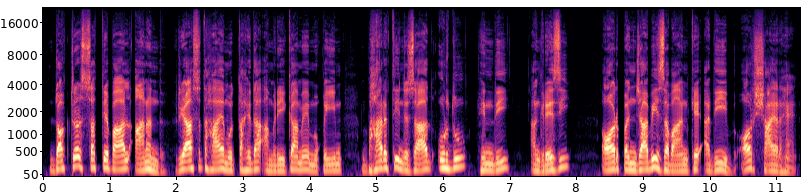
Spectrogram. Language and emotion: Urdu, neutral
